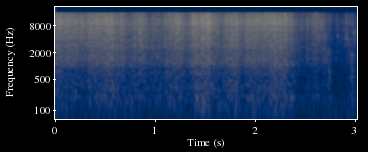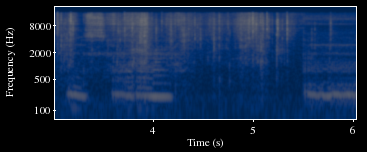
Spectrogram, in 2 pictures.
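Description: Clear plastic and bubble-wrap packing crinkling as it is handled and pulled about in a cardboard box, loud for the first two seconds or so, then softer rustling.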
